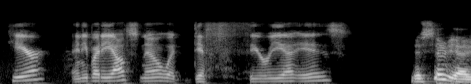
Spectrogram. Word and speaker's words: diphtheria: Diphtheria. No. The PH should be pronounced as an F.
